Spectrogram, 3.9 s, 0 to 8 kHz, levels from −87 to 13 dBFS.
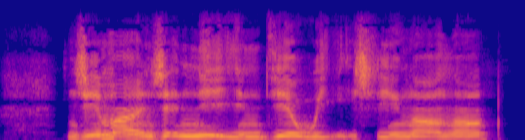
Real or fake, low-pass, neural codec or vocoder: real; 7.2 kHz; none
